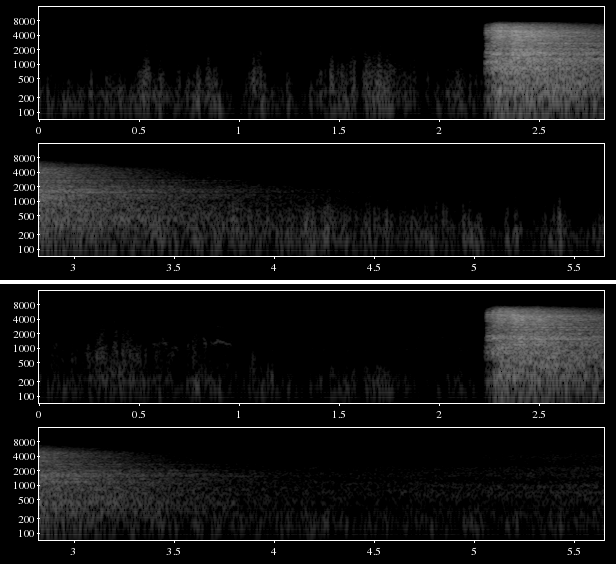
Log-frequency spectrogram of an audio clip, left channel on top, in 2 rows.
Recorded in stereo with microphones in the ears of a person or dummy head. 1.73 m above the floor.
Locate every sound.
2.2 s crumpling: 55° left (ahead or behind), 1.9 m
